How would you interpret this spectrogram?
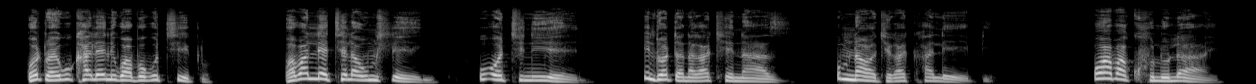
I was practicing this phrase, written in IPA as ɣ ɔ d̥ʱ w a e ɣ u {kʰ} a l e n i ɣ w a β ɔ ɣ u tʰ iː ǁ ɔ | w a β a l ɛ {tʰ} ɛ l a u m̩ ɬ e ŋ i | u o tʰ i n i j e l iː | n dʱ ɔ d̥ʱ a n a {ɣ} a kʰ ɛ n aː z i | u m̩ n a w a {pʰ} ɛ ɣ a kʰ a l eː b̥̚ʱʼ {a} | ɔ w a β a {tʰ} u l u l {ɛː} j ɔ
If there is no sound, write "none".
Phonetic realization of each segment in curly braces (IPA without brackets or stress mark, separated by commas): kʰ, tʰ, ɣ, kʰ, i, kʰ, aː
